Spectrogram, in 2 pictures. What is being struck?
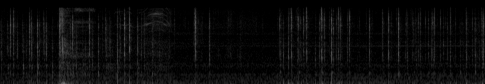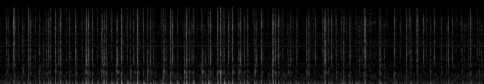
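Plastic spray bottle.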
